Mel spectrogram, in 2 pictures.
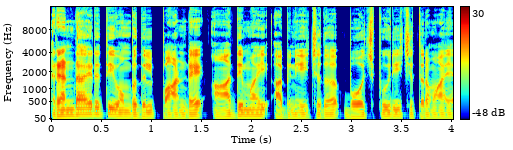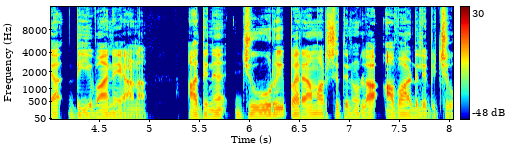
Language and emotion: Malayalam, neutral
